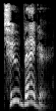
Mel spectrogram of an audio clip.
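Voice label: "two-bagger", English, British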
